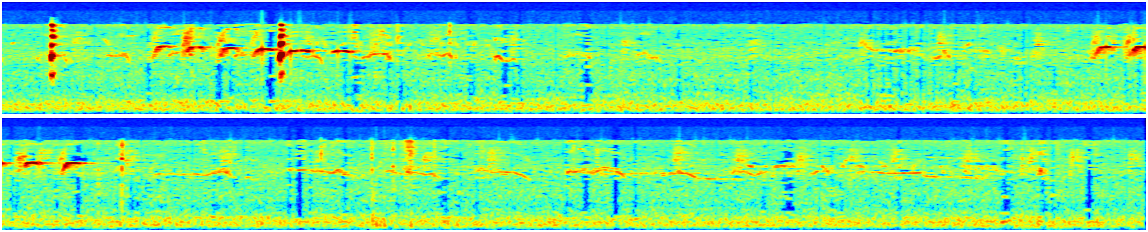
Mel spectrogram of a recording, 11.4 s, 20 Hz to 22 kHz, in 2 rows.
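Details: Eurasian hobby (Falco subbuteo) chicks in Dorset, UK, on 13 July 2024, give thin, high, squeaky chittering begging calls in two short bursts while being fed, with quiet rustling in between.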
